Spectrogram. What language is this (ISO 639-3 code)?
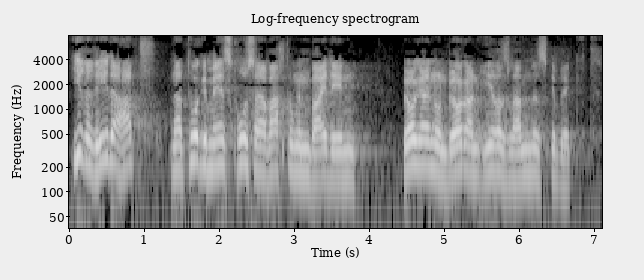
deu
